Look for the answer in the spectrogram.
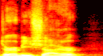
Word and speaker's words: Derbyshire: To add the correct sinister touch and not distract us with the comical pronunciation Derbyshire, please note that the name of this county is pronounced Derbyshire, with the emphasis on the first syllable.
